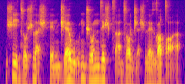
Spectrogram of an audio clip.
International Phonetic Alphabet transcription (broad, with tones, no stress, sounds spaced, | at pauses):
ʃ i˥˧ d͡z o˩˥ ʃ ð a̰˦˥ ʃ h e˨ n d͡ʒ ɛ˧˥˧ w ṵ˦˥ n d͡ʒ o˦˥ n d e˥˧ ʃ t͡s a̰˧˥˧ d͡z ɔ˨ d͡ʒ a̰˨ ʃ ð ɛ˨ ɣ u˧˥˧ tˤ a̰˥˧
